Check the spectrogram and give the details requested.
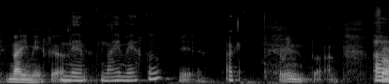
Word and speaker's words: Nijmegen: I don't want to say the name because I'm going to pronounce it wrong. It's Nijmegen.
